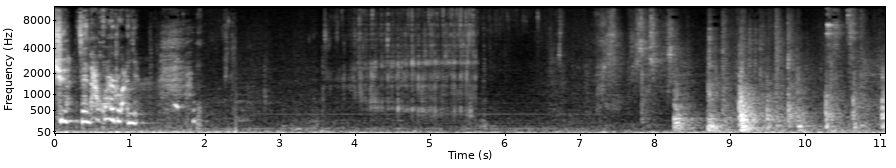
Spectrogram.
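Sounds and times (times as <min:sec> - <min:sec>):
water pouring into glass: 0:03.6 - 0:06.2.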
